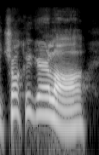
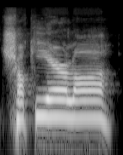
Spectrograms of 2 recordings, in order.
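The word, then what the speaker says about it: Tiocfaidh ár lá: Some people pronounce it Chuckier law. I think up north, depending on the dialect, as I was talking about earlier, some people would say Chuckier law. Some people, I would say Chuckager law because I come from the south.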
